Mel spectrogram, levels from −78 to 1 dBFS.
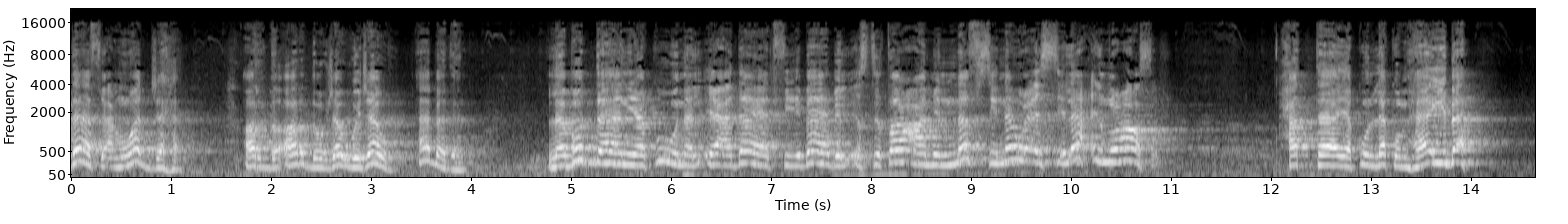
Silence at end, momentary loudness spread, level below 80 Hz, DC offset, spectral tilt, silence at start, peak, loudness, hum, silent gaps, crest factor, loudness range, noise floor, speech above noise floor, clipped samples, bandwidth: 0.3 s; 9 LU; -42 dBFS; under 0.1%; -4 dB/octave; 0 s; 0 dBFS; -14 LUFS; none; none; 14 dB; 2 LU; -37 dBFS; 23 dB; under 0.1%; 16.5 kHz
